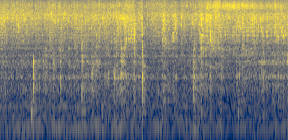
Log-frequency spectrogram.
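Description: Beef burgers and meat frying in hot oil in a metal frying pan: a steady crackling sizzle with scattered sharp clicks and pops.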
